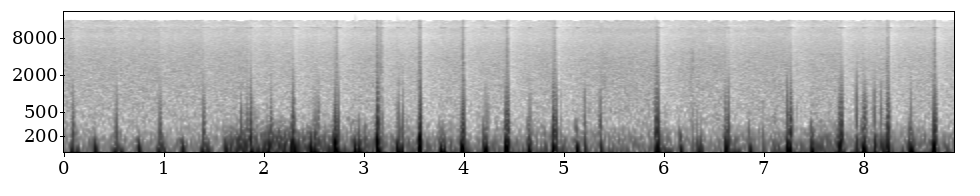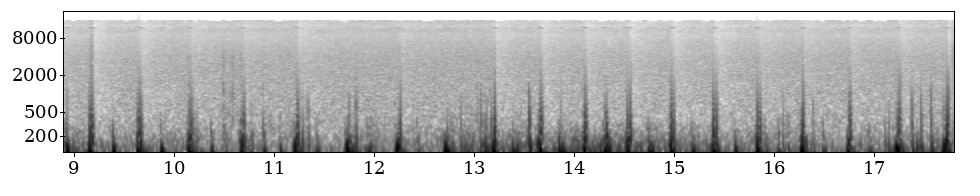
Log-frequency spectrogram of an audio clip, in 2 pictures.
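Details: Rapid low thumping with uneven spacing between beats, described as sick; fast irregular heartbeat.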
